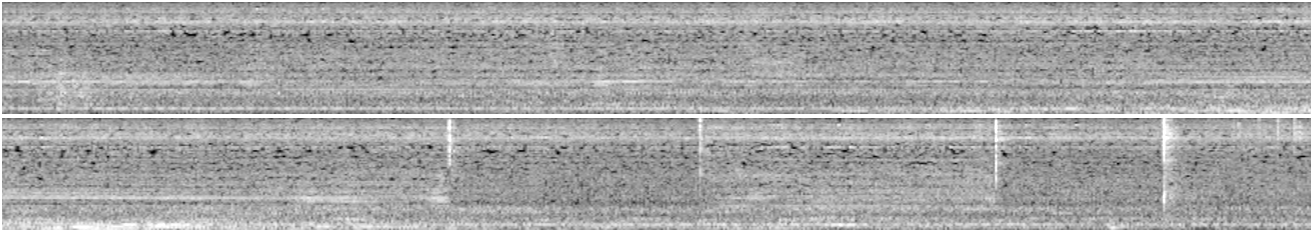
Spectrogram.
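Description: Electric hair clippers running with a steady buzzing hum as they cut close around the ear. There are a few sharp clicks in the last several seconds.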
